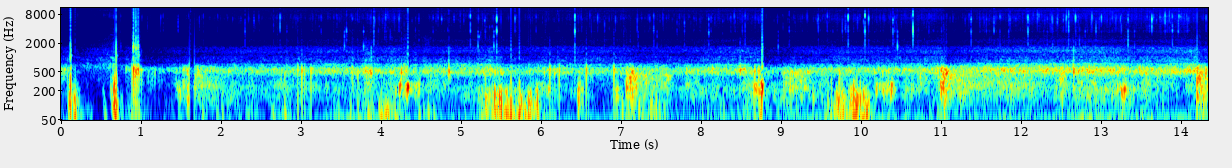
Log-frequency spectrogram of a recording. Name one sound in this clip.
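Underwater, muffled bubbling and rumbling fill the sound.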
